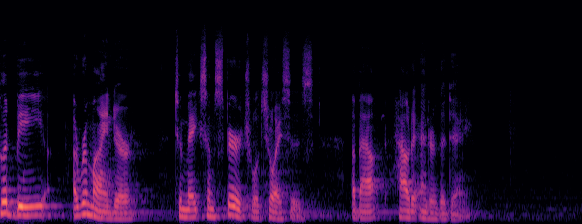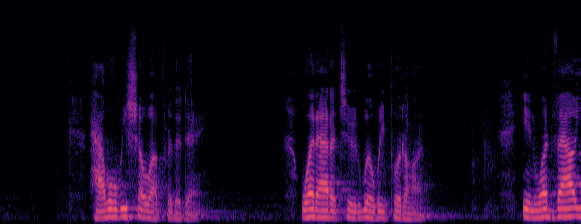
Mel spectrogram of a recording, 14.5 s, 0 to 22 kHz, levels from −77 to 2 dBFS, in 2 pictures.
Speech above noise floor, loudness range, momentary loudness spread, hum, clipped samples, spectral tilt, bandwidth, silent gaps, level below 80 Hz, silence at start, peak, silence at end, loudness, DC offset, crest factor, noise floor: 40 dB; 7 LU; 16 LU; none; under 0.1%; -6 dB/octave; 14 kHz; none; -74 dBFS; 0 s; -12 dBFS; 0 s; -32 LUFS; under 0.1%; 20 dB; -71 dBFS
